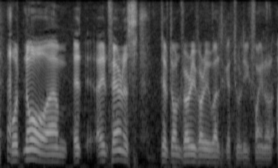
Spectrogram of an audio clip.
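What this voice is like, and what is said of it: Hoarse, strained voice. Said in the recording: “my voice was gone”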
